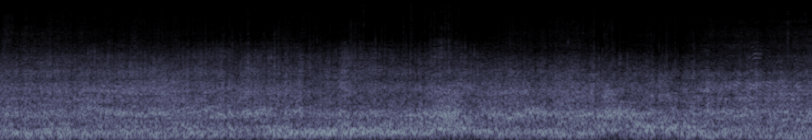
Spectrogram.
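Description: Military fighter jet flying a display pass, its engine noise a steady rush that swells slightly about halfway through.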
